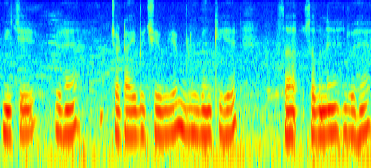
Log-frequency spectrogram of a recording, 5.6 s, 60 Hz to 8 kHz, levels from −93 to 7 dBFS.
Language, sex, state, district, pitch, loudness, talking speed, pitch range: Hindi, female, Jharkhand, Sahebganj, 165 Hz, -15 LUFS, 150 wpm, 160-175 Hz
